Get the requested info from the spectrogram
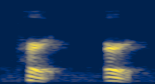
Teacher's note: i go from the r to move my tongue to the t position but i don't let any air out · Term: stop t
